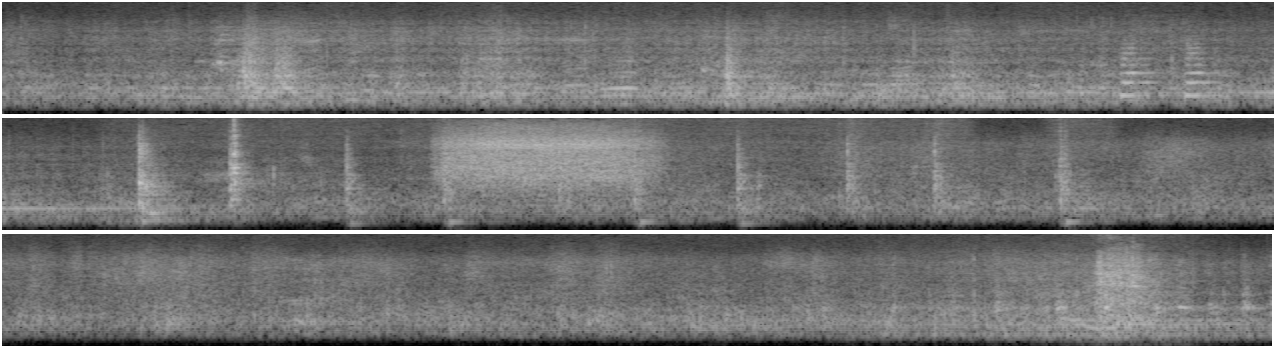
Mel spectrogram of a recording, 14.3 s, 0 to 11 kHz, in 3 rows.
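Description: An old express train, the 1001 to Toulouse, waits at platform 21 of a busy station, with rumbling railcar noise, clanks, a short hiss and horn toots amid platform bustle, moderately distant.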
